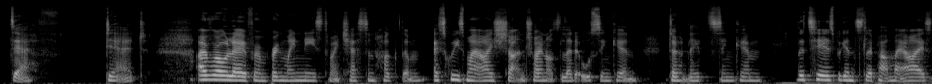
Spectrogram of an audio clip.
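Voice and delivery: quiet, low reading of a sad first-person story; reading aloud. A narrator's reading. Reading her book excerpt to viewers, quiet and low. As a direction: read the excerpt softly and steadily.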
